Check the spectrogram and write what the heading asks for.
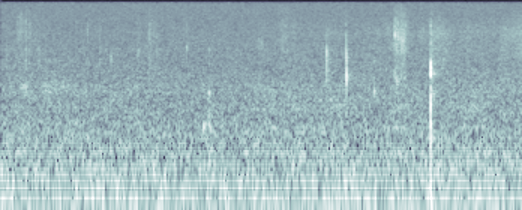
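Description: A few sharp little pops of finger knuckles cracking, scattered irregularly near the end, over a steady low hiss with no talking.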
